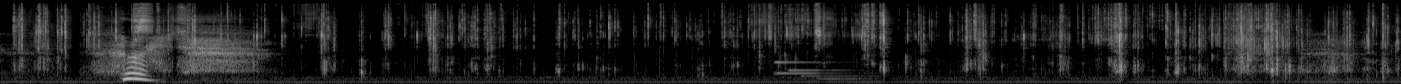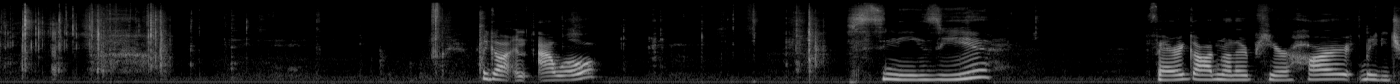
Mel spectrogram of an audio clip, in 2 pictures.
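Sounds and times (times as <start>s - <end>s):
foil trading card pack wrappers crinkling and tearing: 0.0s - 15.8s
speech: 1.2s - 1.7s, 18.8s - 20.1s, 22.8s - 24.0s, 25.6s - 27.9s.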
